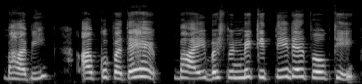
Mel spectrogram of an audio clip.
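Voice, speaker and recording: A woman's voice: high voice, a bit bright, no echo, clean studio sound. A woman voicing a playful younger sibling teasing about an older brother. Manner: playful, laughing.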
